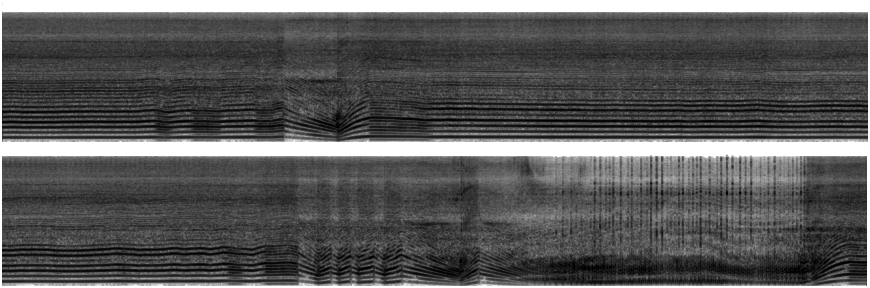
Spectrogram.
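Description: A chainsaw engine roars loudly and revs up and down.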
